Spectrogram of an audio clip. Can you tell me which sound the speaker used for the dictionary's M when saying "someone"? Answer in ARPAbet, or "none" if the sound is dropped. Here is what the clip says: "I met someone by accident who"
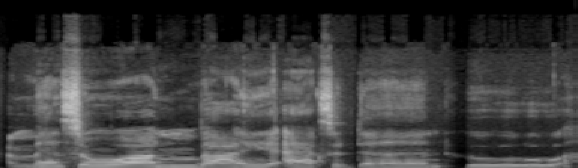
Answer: none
